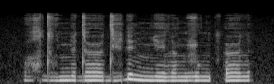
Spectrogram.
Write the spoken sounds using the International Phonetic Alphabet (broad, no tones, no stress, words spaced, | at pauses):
ɔ̤χdo̤ ɲœdœːde̤ ɗeŋɲe lœŋɮuŋt͡sʼœl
